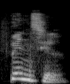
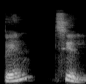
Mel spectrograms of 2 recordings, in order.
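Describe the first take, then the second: First: Said in the usual way. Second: "pencil" split as পেন, pause, সিল; syllable by syllable. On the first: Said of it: "যদি আমরা উচ্চারণ করি". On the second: Shown as a demonstration. Teacher shows learners two syllables, "pencil" said as পেন... সিল. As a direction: break "pencil" into two separate beats with a gap. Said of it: "আমাদের উচ্চারণ করতে হচ্ছে কিভাবে?".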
